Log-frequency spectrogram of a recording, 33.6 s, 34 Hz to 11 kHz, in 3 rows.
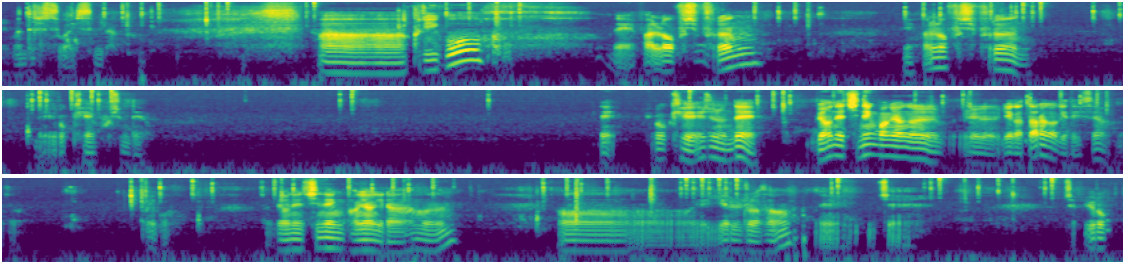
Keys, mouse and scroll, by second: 1.4 shift+middle click, 2.4 m, 4.3 ctrl+z, 5.1 space, 8.1 shift+middle click, 9.3 shift+middle click, 19.1 shift+middle click, 21.0 shift+middle click, 22.3 shift+middle click, 24.0 z, 24.8 shift+middle click, 26.4 shift+middle click, 28.1 shift+middle click, 29.1 space, 32.5 shift+middle click.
